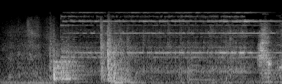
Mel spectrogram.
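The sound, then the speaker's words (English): A telephone bell rings with bright, sustained metallic tones, a loud burst near the start and another toward the end, with steady ringing between and no voices. “The phone's ringing.”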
